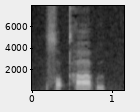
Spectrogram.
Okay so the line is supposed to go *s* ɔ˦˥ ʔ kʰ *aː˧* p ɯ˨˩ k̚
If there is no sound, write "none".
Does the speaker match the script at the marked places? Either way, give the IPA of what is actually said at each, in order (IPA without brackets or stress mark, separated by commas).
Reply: s, aː˥˩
